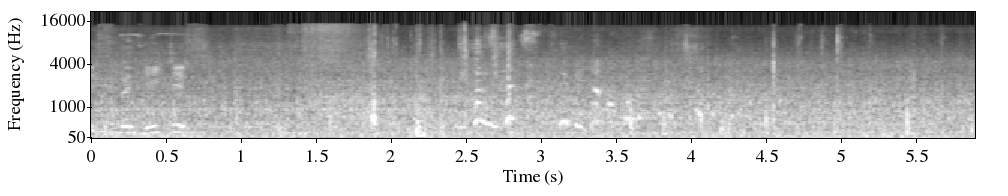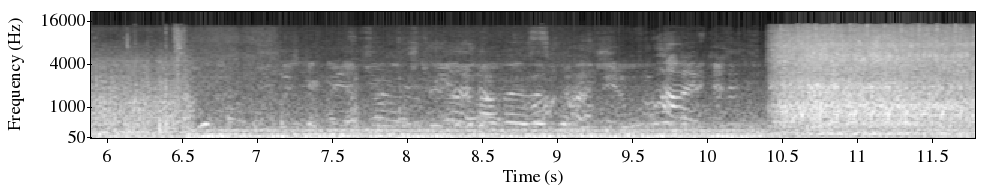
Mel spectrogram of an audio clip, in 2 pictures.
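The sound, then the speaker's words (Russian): A bus engine idles with a steady low rumble and hum beneath people talking. Partway through, the engine noise shifts to a more even drone. “Садитесь в автобус. В автобус все.”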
